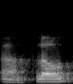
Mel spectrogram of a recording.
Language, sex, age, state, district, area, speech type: Manipuri, male, 18-30, Manipur, Imphal West, rural, conversation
